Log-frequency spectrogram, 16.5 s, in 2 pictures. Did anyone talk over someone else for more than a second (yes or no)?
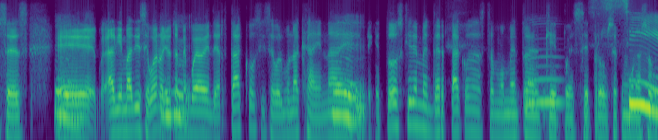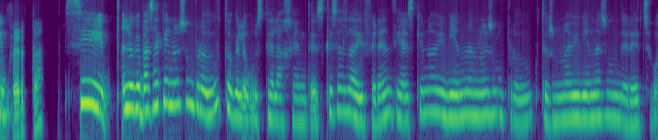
yes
